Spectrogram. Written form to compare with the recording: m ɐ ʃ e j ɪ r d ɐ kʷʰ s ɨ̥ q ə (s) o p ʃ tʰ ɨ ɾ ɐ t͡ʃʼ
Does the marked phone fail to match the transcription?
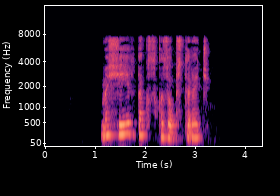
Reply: yes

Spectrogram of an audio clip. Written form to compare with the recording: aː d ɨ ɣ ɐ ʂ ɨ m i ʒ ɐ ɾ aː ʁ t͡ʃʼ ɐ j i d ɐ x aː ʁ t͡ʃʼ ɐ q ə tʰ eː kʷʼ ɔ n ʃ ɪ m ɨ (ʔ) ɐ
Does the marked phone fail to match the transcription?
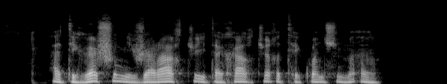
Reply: no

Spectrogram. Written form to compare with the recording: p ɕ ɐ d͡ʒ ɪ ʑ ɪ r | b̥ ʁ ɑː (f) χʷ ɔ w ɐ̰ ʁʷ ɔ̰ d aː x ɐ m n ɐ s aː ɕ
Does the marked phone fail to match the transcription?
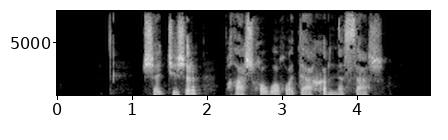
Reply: yes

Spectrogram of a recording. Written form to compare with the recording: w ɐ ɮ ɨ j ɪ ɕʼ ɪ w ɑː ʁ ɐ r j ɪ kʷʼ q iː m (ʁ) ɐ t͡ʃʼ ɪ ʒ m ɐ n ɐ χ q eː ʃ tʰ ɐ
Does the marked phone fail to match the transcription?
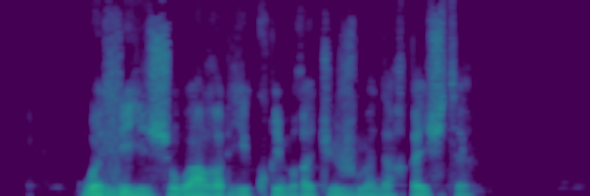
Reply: no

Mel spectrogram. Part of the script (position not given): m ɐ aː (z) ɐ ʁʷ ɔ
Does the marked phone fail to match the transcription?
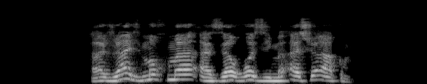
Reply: no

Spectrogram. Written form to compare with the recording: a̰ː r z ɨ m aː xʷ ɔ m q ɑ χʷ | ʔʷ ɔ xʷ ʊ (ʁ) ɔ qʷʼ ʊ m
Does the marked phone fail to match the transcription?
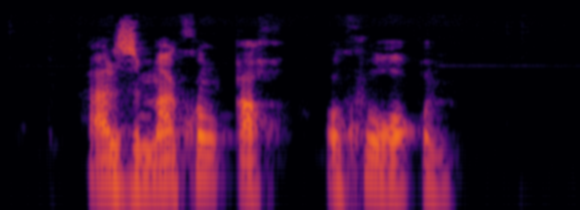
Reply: no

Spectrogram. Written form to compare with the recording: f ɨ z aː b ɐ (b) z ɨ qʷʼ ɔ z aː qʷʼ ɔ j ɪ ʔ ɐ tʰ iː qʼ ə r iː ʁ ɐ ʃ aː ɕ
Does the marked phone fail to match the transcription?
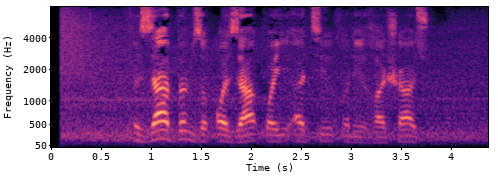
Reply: yes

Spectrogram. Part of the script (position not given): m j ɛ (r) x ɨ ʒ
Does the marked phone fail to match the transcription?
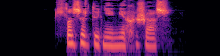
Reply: yes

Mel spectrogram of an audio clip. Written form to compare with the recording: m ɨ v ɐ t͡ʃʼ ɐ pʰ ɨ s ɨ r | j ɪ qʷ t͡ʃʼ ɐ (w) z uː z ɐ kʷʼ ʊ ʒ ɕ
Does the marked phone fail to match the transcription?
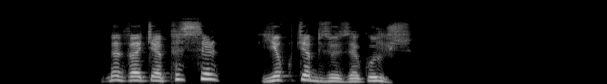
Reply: yes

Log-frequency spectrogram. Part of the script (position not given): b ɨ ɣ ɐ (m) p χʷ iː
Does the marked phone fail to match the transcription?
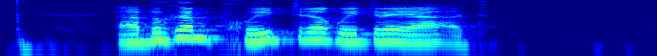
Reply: no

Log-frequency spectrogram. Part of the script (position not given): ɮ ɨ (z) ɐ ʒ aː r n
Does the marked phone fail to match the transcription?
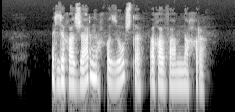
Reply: yes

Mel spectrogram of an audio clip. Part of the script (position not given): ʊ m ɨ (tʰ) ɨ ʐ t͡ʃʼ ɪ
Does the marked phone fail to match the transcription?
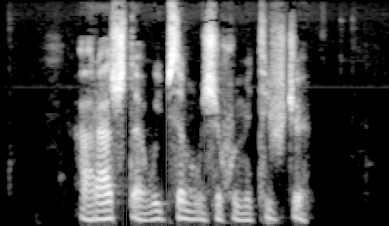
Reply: no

